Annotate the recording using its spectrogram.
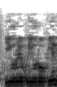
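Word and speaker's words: European: ई क्या है, वावेल है, लेकिन यूरोपियन का उच्चारण जो है ये भी यू से हो रहा है।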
